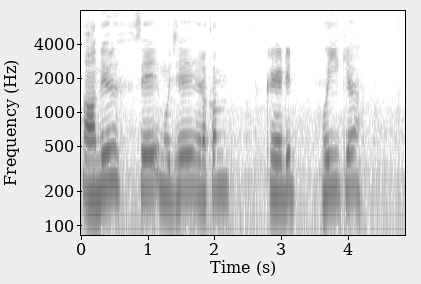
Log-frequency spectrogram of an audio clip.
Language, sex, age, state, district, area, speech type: Urdu, male, 30-45, Delhi, South Delhi, urban, read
